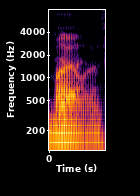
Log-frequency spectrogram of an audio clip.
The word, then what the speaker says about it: Milan: Spelled like Milan. – Should be Milan, but Milan. – Yeah, it's called Milan. It's the same thing. I think like my land, but without the D.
